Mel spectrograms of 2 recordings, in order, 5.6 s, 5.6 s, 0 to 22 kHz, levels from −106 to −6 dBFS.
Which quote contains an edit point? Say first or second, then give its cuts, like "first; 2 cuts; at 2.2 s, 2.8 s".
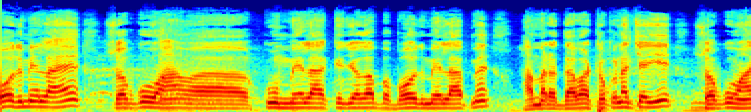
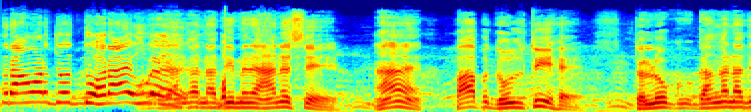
second; 1 cut; at 1.4 s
